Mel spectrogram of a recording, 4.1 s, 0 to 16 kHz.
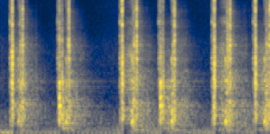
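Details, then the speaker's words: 1963 Plymouth Valiant buried in woods for 41 years: turning the key gives sharp double starter clicks about once a second with no cranking, engine locked up tight: starter clicking on a seized engine. "no just a starter clicking she's locked up tight"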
